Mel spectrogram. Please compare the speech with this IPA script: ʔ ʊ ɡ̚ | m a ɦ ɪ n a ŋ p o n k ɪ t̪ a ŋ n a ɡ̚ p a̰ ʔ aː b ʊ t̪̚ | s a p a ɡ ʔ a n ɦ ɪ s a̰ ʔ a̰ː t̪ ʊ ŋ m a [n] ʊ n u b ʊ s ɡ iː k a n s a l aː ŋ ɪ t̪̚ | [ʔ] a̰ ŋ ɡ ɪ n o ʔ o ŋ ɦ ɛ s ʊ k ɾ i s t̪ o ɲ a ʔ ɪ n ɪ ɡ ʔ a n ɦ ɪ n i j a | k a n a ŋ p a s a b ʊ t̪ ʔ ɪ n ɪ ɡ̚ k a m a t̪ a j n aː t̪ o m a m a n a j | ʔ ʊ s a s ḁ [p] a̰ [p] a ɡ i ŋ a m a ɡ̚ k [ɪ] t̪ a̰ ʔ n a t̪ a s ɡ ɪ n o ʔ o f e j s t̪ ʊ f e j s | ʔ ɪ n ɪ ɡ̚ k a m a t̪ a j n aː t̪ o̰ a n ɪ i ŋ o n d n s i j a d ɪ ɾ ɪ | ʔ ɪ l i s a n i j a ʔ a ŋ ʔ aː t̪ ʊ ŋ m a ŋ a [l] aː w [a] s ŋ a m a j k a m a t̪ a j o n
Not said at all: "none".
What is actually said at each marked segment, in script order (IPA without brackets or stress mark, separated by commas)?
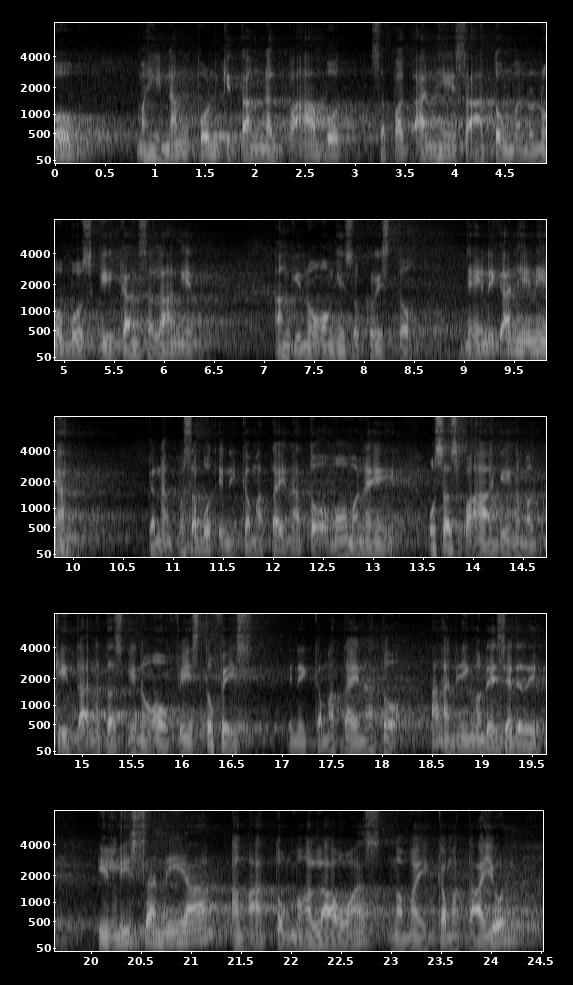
n, ʔ, p, ʔ, i, l, a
